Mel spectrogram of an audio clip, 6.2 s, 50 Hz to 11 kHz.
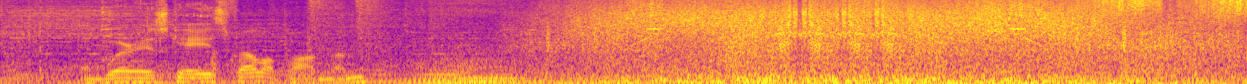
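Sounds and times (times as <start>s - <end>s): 
speech: 0.5s - 2.4s
war machines exploding in a loud roaring blast: 2.5s - 6.2s.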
